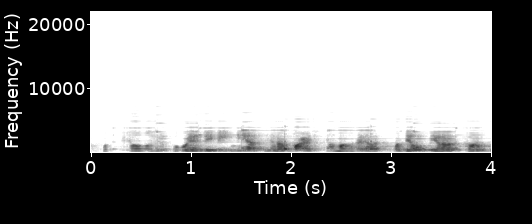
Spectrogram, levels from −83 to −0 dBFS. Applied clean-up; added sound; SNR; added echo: neural mask model DeepFilterNet 3.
